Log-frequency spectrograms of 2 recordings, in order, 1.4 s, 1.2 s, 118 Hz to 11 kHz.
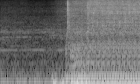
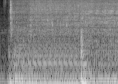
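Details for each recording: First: Shurflo 4008-101-A65 water pump in Escape travel trailer after pressure-switch adjustment (quarter turns counterclockwise with 5/64 Allen key) so it stops after water shut off: short steady low hum, then clean stop; normal pump cycling. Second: Shurflo 4008-101-A65 water pump in an Escape travel trailer keeps humming steadily after the tap is shut because the pressure switch is set too high; fixed by turning the Allen screw counterclockwise until it shuts off.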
